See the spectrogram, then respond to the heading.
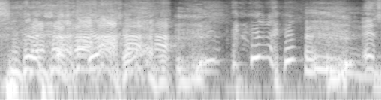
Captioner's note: group laughing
